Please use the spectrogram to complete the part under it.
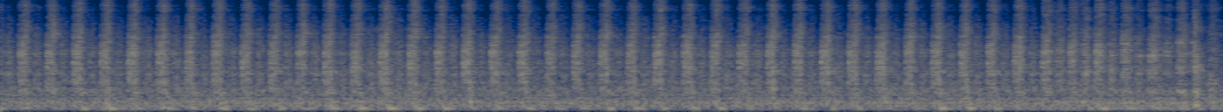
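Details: Rottweiler panting while giving birth to puppies: rapid, steady breathy pants at about two and a half per second, each a broad hissy burst, continuing evenly throughout with no other clear sounds.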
